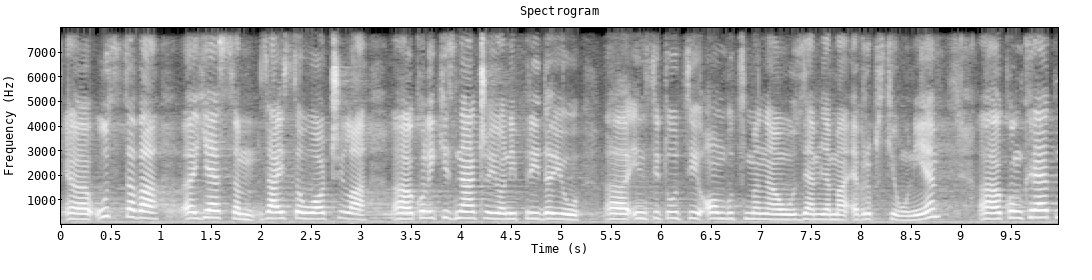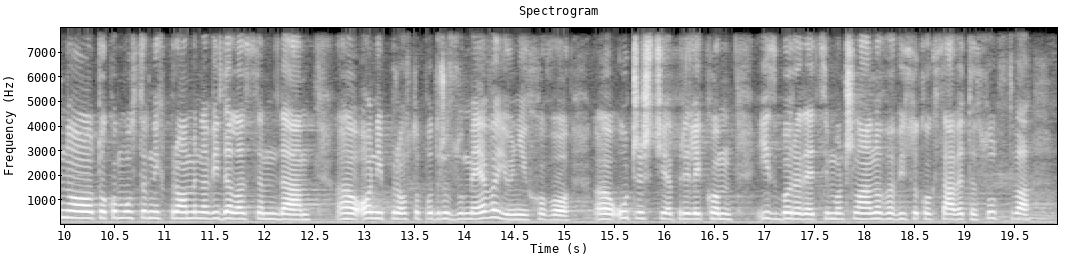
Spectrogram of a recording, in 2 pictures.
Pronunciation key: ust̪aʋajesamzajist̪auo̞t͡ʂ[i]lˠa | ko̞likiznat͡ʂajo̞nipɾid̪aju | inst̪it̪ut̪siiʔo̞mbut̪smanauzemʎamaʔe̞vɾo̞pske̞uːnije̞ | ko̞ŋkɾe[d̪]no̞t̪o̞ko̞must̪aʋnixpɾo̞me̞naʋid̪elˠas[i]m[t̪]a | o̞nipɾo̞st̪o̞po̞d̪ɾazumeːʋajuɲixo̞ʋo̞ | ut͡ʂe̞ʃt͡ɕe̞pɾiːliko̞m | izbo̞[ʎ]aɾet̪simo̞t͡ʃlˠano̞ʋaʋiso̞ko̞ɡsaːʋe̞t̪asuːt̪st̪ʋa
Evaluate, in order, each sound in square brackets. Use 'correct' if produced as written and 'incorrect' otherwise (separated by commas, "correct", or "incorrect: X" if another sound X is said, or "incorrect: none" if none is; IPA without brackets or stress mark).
correct, incorrect: t̪, incorrect: a, incorrect: d̪, incorrect: ɾ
